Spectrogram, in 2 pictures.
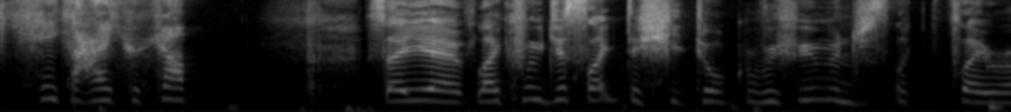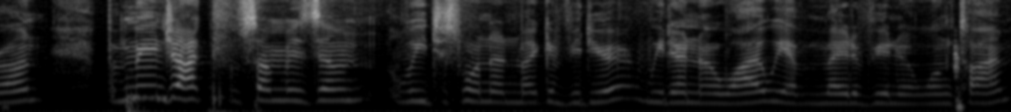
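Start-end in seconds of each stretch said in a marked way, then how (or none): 0.1-1.0 casual, friendly, relaxed delivery. Retelling how a friend opens his video, imitating Mateo. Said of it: "He's like".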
